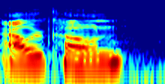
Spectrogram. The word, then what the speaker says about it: Alarcon: two two eight north alarcon and um actually i found out it's aller cone okay like pine cone i've never pronounced it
